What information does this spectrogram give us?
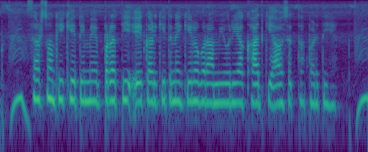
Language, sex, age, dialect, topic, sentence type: Hindi, female, 18-24, Garhwali, agriculture, question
